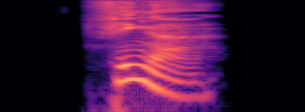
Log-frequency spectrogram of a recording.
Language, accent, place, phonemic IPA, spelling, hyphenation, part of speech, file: German, Germany, Berlin, /ˈfɪŋɐ/, Finger, Fin‧ger, noun, De-Finger2.ogg
- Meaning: finger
